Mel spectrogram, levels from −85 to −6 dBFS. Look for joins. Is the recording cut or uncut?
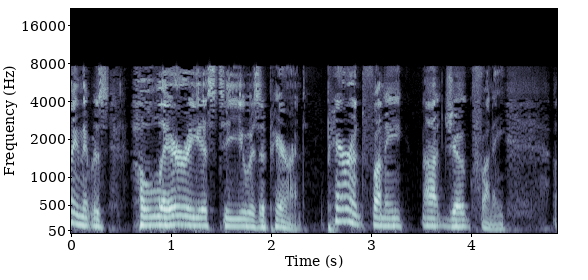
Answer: uncut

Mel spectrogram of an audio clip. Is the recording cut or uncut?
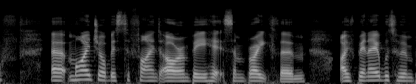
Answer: uncut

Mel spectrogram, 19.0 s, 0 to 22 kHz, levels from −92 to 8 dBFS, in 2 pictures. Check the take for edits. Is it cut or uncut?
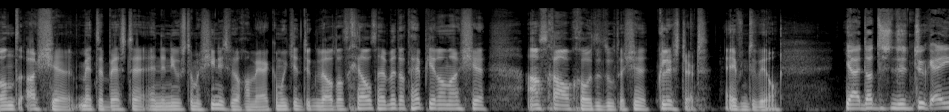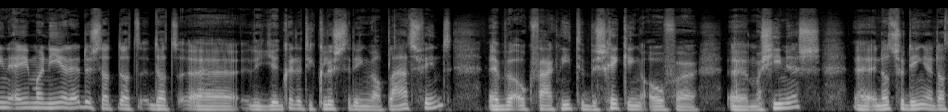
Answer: cut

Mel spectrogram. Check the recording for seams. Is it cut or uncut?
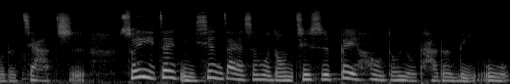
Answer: cut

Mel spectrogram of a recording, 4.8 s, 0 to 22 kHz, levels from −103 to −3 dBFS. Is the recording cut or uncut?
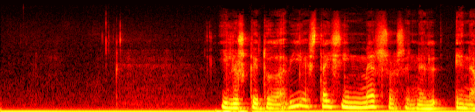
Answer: cut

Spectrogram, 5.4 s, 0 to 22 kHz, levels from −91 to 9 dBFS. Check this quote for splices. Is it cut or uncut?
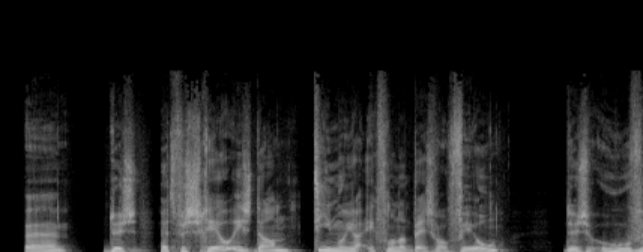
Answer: uncut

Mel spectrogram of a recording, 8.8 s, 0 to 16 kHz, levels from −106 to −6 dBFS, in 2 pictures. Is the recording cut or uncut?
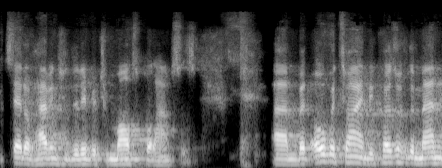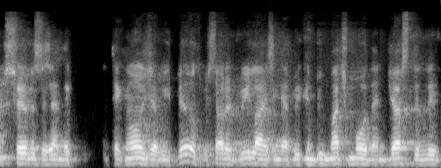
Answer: uncut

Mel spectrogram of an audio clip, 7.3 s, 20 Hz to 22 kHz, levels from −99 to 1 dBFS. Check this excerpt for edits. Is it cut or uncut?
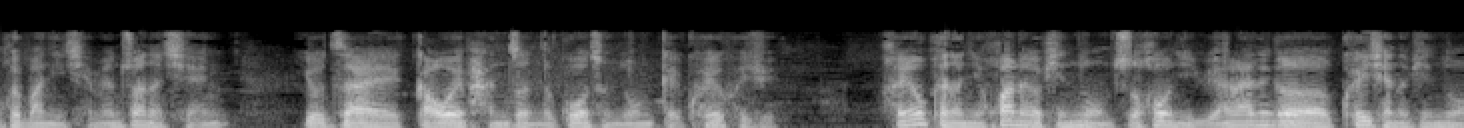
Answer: cut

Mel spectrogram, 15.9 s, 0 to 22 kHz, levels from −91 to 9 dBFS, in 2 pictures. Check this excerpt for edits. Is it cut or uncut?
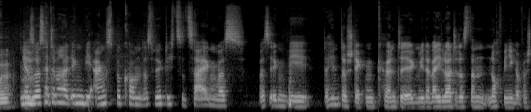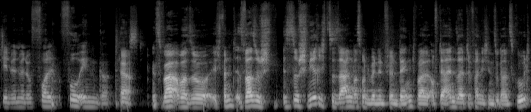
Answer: uncut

